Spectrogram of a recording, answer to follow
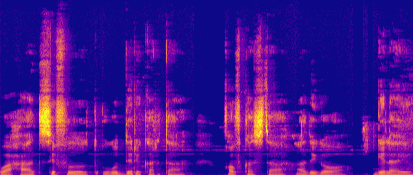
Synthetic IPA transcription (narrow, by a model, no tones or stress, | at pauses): wɑħɑːd̪sɪfʊðʊd̪ʊɣʊd̪ɪɾɪkʰɐrt̪ʰaː | qɔfkʰɐst̪ʰɐːðɪɣɔːɡɛlɐjɔ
